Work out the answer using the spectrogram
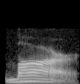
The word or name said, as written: barre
